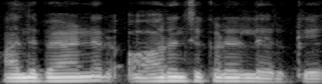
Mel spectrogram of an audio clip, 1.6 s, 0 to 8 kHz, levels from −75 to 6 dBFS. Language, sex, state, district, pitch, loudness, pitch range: Tamil, male, Tamil Nadu, Nilgiris, 120 Hz, -14 LUFS, 115-130 Hz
